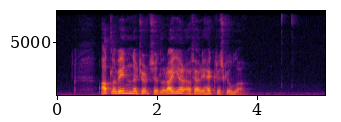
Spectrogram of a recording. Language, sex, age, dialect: Faroese, male, 36-60, Suðuroy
